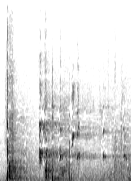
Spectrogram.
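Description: Tennis balls are struck with sharp pops of a racket.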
